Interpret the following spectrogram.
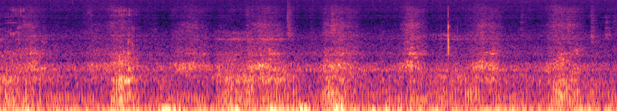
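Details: Happy cat purring close up, a deep, rough, rattling rumble that pulses unevenly with each breath, louder bursts now and then, and a brief faint high click near the end.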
